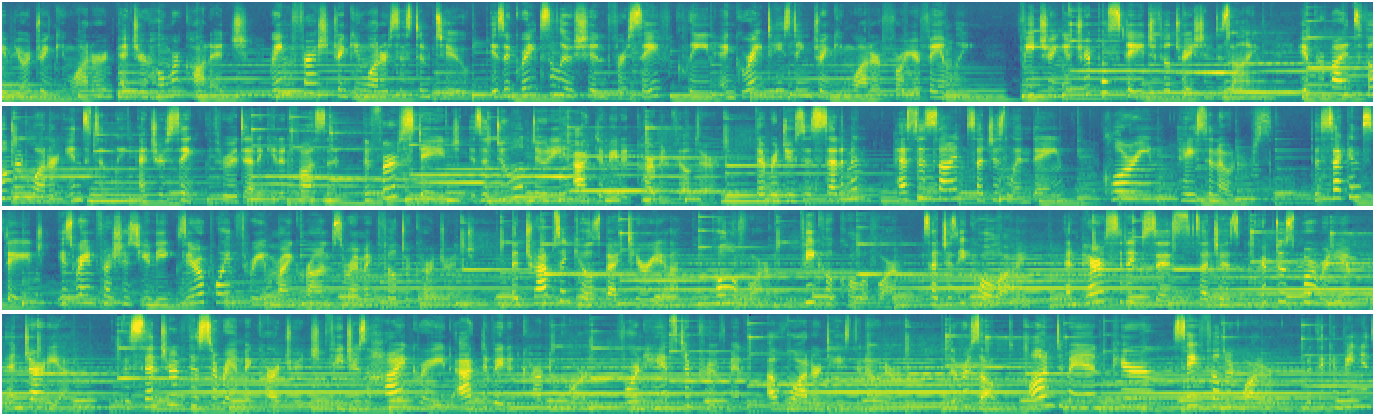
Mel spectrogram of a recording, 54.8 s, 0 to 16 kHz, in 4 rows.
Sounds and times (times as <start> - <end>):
Speech: 0.0 - 41.8, 42.4 - 54.8
Music: 0.0 - 54.8.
